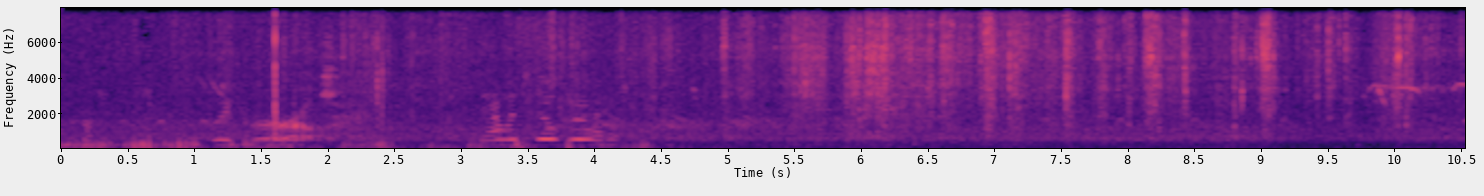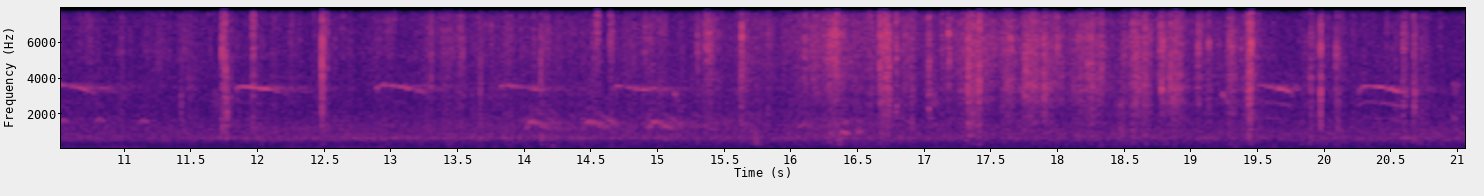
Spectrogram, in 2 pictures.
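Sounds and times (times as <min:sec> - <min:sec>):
low wind rumble: 0:00.0 - 0:21.0
low bird chirps: 0:09.8 - 0:15.4.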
